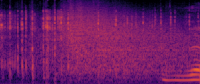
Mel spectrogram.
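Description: Dense crinkling, crackling noise like crumpled aluminium foil: the sound-effect of foil hats jamming a mind reader. A voice begins near the end.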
